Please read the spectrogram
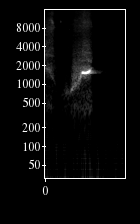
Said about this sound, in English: And Hanukkah Harry said, Your wish is my command. And he whistled again,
